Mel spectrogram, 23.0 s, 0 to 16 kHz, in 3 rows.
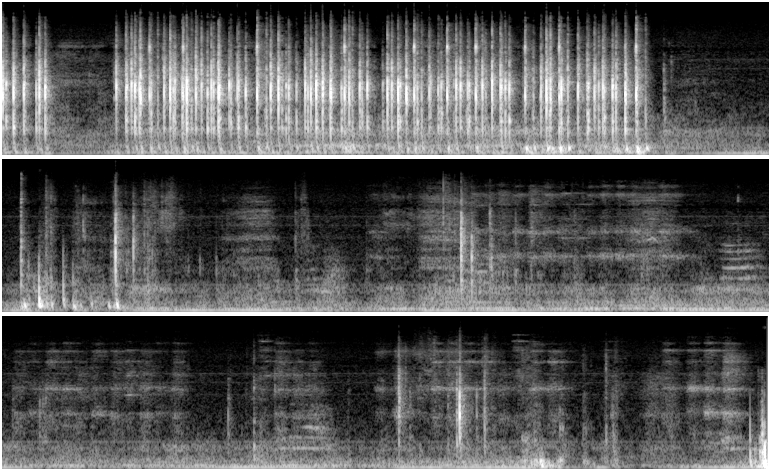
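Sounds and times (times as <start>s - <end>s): mechanical keyboard typing: 0.0s - 0.5s, 1.1s - 6.6s.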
